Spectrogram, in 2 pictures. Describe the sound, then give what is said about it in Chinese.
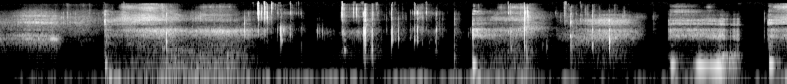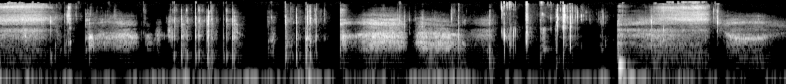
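Wet licking sounds, soft and close, made up of many irregular smacks and slurps with brief breathy pauses between them. “接下来要继续往下舔了。”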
